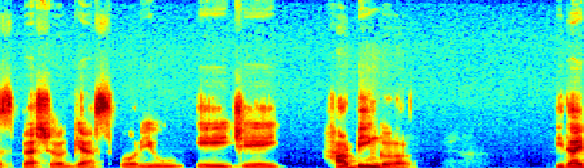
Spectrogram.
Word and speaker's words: Harbinger: we have a special guest for you aj harbinger did i pronounce correctly your name yeah thank you for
